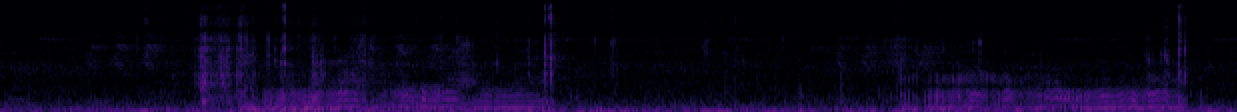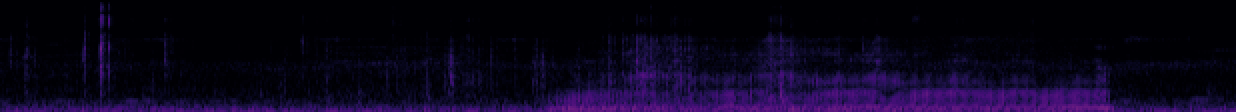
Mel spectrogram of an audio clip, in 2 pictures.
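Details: Grey and white domestic cat growling a warning while eating as another cat lurks nearby; three drawn-out, low, wavering moans of about two seconds each, separated by pauses, over clicks and chewing noises.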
